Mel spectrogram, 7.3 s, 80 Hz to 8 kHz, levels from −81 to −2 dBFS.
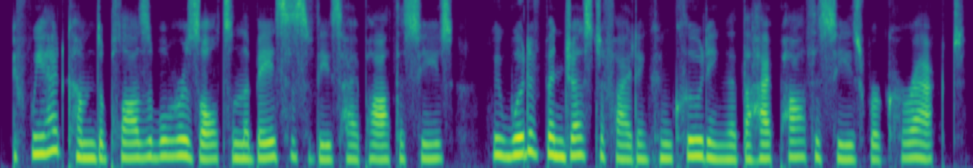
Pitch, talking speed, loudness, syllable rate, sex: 215 Hz, 205 wpm, -19 LUFS, 6.2 syllables/s, female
